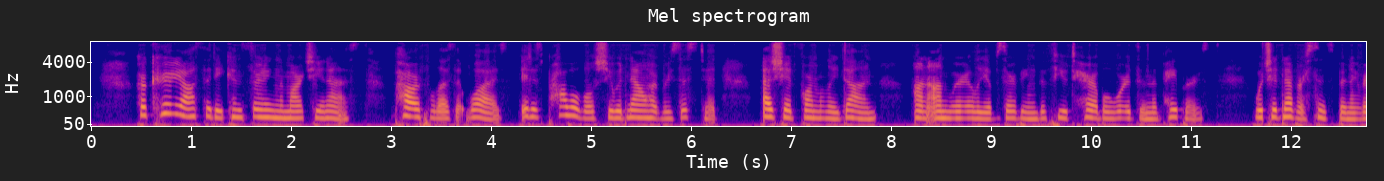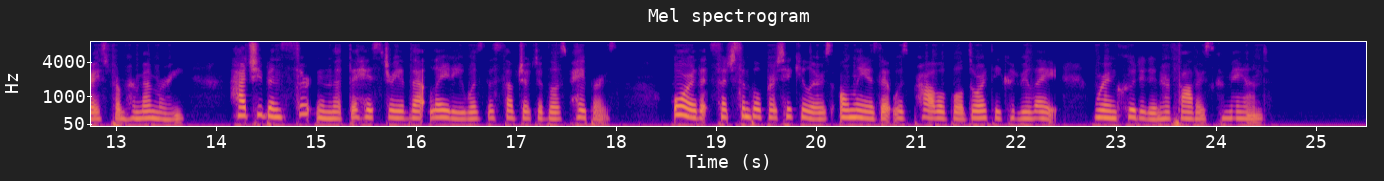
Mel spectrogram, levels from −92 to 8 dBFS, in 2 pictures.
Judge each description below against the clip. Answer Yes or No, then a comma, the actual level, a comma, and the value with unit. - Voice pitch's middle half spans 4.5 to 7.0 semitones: No, average, 2.8 semitones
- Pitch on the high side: Yes, high, 200 Hz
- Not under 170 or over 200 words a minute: Yes, average, 180 wpm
